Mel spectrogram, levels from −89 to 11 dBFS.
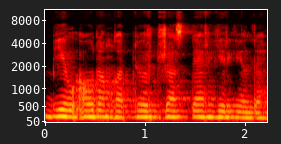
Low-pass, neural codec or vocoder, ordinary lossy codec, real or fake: none; vocoder, 22.05 kHz, 80 mel bands, Vocos; none; fake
